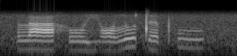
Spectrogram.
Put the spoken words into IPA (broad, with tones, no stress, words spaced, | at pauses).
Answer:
laː˨ ho˨jɔ˨ lo˦tɛ˨pʰu˦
